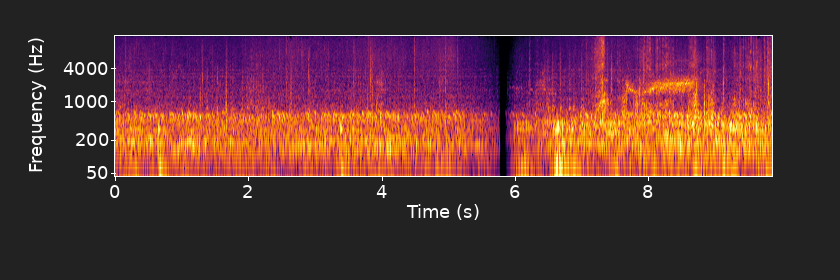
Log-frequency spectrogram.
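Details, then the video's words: Black grouse displaying at a lek: a steady, low bubbling coo that rolls on without pause, with a brief break in the middle and a faint higher note later. "Le parate del fagiano di monte"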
